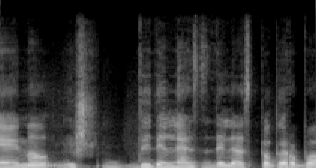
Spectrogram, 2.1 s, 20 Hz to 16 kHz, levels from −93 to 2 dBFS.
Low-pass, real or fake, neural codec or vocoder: 14.4 kHz; fake; codec, 32 kHz, 1.9 kbps, SNAC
